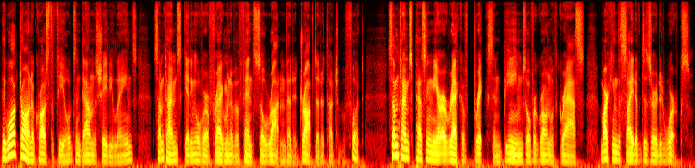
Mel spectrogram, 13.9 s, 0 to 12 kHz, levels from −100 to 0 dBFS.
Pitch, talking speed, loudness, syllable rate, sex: 95 Hz, 205 wpm, -22 LUFS, 5.5 syllables/s, male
